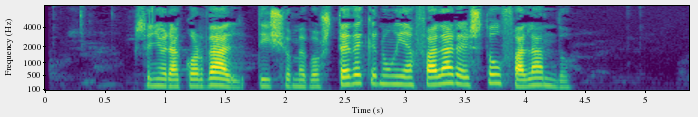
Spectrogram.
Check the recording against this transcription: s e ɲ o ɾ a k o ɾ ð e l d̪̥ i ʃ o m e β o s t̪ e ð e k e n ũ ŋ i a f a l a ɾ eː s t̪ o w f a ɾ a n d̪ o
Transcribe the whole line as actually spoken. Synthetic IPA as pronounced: s e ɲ o ɾ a k o ɾ ð a l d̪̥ i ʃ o m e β o s t̪ e ð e k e n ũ ŋ i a f a l a ɾ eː s t̪ o w f a l a n d̪ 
